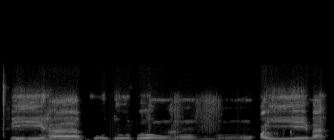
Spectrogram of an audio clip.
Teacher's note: Menyamarkan bunyi. Jadi antara bunyi nun dengan bunyi huruf yang disamarkan itu 50-50. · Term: ikhfa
